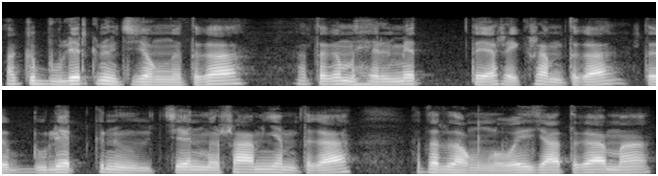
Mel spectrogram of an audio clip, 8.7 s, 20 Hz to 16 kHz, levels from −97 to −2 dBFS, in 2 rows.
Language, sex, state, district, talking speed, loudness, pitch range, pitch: Wancho, male, Arunachal Pradesh, Longding, 200 wpm, -19 LUFS, 115-130 Hz, 120 Hz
